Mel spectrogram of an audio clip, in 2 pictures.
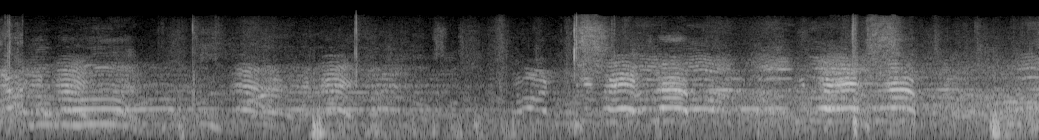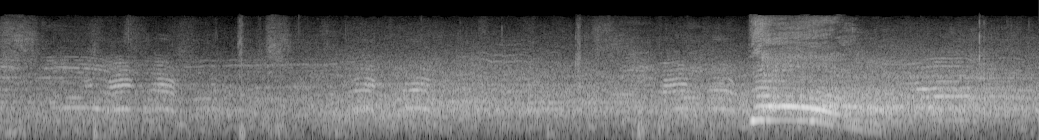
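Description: A man's fight commentary over a kickboxing bout, with a few sharp thuds of strikes landing in the ring. A loud burst of voice rises about nine seconds in.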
